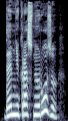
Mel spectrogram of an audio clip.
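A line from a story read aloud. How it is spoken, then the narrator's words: Exclaiming. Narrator (Russian): воскликнул он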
